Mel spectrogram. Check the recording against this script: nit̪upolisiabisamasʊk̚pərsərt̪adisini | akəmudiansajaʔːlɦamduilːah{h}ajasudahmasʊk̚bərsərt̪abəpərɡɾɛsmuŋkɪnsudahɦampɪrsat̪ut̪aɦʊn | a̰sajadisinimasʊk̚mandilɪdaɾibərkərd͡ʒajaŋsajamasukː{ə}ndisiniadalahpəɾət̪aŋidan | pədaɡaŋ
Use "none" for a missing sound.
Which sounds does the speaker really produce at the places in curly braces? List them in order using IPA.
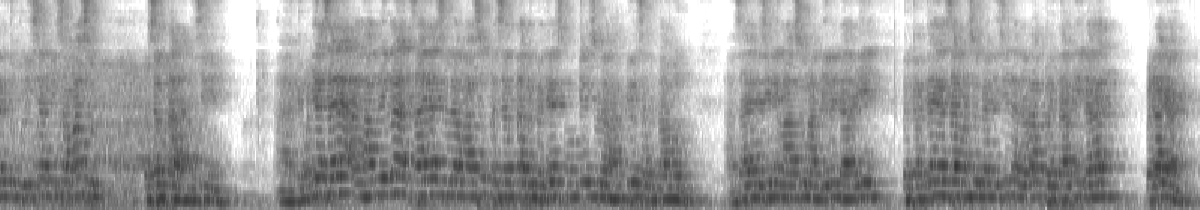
s, a

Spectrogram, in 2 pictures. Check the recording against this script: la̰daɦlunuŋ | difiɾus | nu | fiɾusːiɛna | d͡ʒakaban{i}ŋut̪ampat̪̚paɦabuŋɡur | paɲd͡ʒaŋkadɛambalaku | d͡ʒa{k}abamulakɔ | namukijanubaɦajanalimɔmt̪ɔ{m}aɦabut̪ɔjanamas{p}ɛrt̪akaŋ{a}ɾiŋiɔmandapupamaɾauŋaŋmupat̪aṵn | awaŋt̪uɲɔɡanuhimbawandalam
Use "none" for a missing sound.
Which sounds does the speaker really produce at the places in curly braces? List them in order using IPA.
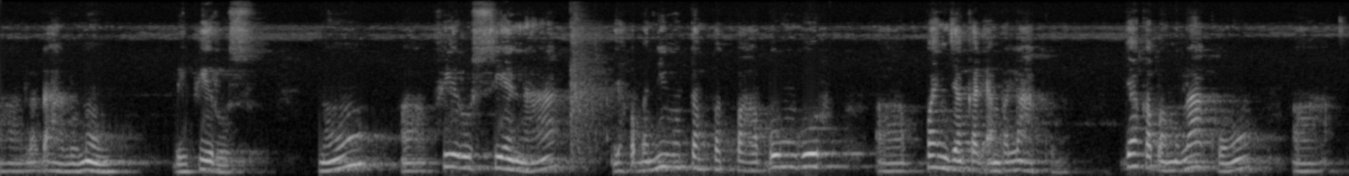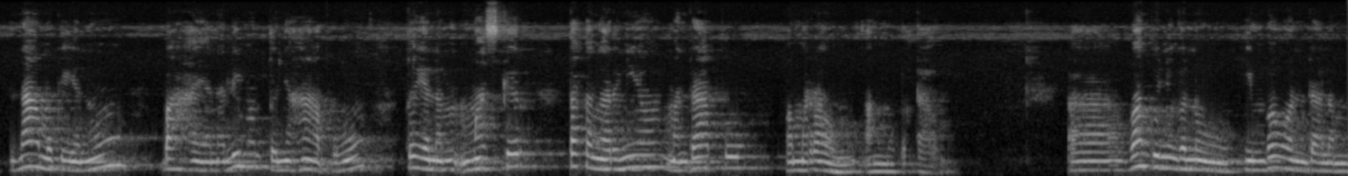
i, k, ɲ, k, a

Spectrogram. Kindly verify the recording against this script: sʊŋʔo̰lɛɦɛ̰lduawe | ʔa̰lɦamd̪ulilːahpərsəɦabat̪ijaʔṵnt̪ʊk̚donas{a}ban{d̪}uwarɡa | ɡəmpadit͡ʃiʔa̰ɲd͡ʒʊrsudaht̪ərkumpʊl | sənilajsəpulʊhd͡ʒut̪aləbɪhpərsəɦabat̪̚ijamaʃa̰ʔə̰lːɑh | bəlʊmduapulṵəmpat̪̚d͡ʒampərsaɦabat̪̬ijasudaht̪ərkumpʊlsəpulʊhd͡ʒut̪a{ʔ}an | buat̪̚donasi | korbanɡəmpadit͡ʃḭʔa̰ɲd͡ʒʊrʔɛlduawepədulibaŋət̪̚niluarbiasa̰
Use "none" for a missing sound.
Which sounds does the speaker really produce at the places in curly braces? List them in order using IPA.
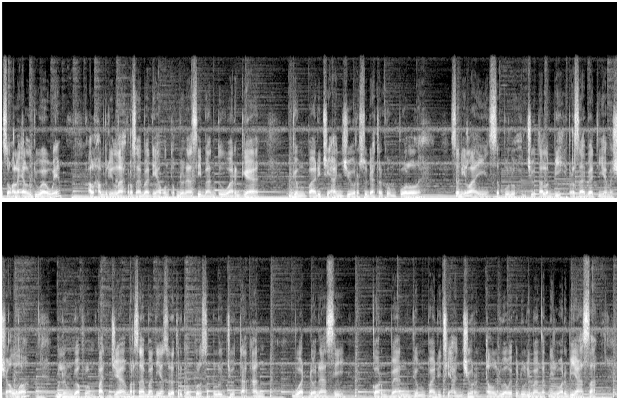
i, t̪, ʔ

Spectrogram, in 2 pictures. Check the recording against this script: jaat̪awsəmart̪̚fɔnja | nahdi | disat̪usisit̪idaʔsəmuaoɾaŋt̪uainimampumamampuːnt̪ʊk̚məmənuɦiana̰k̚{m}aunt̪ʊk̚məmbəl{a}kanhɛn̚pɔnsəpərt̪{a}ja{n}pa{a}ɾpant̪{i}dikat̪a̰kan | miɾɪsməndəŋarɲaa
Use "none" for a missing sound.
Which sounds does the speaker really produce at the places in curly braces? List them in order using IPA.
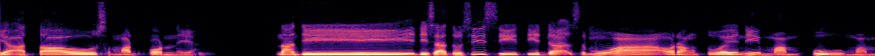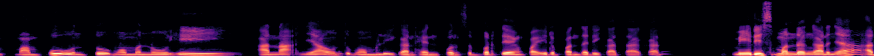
ɲ, i, i, ŋ, i, a

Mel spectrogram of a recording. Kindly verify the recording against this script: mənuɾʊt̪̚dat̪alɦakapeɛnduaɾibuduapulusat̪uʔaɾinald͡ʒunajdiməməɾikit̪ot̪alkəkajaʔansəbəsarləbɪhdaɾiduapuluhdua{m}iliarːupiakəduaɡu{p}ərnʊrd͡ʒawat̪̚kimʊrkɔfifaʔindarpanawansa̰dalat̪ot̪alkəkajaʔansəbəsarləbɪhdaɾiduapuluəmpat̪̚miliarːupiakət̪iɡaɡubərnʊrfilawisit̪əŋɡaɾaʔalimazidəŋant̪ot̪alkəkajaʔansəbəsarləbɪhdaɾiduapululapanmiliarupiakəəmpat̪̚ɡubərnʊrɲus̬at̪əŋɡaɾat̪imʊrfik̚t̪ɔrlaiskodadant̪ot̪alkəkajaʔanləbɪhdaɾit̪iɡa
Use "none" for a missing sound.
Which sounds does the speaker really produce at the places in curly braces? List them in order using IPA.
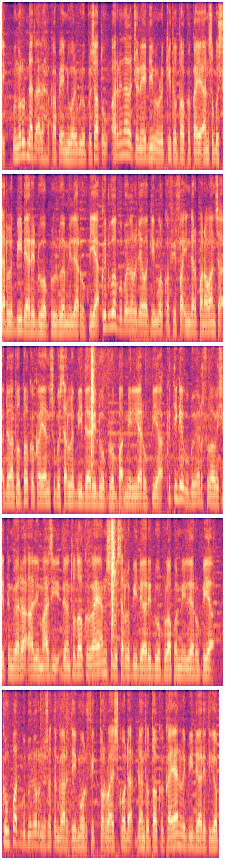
m, b

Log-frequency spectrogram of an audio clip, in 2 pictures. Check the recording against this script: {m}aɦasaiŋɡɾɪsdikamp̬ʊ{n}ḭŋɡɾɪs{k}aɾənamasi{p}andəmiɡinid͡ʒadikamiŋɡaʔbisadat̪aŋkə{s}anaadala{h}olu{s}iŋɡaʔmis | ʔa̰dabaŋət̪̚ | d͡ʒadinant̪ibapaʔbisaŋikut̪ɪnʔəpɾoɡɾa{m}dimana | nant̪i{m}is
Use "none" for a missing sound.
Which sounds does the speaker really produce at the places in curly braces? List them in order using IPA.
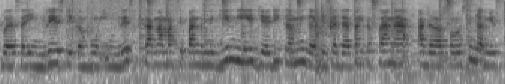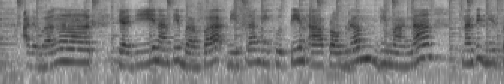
b, ŋ, k, p, s, s, s, m, b

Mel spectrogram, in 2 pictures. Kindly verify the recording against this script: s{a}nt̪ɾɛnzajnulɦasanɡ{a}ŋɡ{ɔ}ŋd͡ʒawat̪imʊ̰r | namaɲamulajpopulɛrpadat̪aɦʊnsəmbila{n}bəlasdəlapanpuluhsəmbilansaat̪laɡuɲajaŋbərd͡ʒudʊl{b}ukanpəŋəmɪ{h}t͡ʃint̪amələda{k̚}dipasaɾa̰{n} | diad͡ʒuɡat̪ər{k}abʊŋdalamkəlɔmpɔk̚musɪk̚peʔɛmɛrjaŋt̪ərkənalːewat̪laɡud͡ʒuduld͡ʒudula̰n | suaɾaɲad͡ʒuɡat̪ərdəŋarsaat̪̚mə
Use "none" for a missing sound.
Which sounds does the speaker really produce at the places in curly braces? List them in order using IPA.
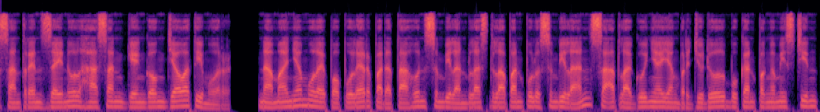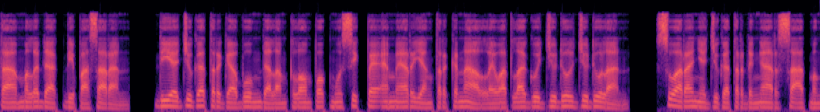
a, ɛ, ɔ, n, b, s, k̚, n, ɡ

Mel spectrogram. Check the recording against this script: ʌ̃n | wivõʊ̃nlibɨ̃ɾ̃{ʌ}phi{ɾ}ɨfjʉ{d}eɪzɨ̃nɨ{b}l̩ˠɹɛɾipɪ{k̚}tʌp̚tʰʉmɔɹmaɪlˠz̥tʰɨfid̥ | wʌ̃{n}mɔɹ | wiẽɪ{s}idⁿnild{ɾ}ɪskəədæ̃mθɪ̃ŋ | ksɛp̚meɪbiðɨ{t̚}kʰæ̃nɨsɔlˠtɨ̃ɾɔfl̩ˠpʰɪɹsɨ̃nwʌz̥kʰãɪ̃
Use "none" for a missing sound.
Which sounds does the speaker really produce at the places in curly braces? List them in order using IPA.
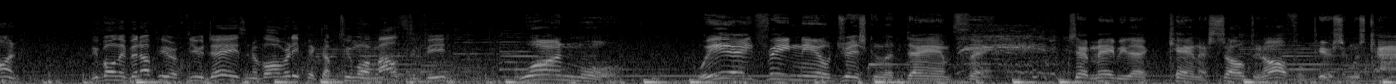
ʌ, ɹ, d, v, k̚, n, f, ɹ, t̚

